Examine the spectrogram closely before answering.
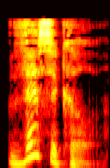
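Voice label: "vesicle", British English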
